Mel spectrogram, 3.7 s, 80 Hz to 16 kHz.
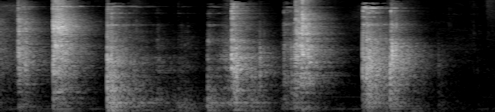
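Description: Clamps being fitted onto a Parkside PSST A1 jigsaw table give a series of about six sharp, close knocks and clacks with short ringing decays, spaced irregularly.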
